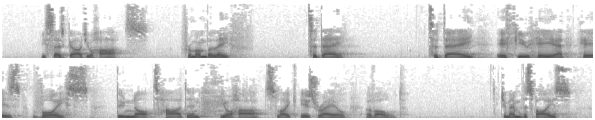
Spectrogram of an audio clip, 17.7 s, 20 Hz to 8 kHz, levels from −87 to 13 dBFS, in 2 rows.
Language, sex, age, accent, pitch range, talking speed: English, male, 30-49, British, 125-155 Hz, 95 wpm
